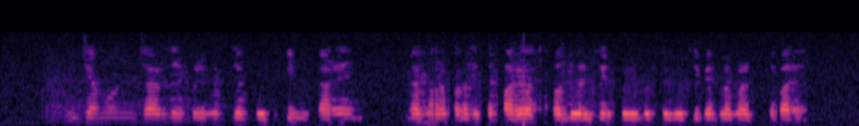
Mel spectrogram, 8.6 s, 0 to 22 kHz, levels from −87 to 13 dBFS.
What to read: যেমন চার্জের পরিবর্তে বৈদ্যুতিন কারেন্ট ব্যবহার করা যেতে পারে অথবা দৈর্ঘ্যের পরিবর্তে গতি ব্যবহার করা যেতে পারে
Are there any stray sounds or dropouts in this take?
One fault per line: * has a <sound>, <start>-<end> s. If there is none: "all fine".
all fine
